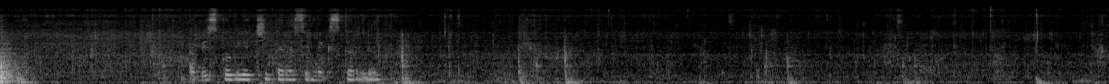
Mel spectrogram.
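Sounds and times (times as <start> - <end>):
frying hiss in a pan: 0.0 - 11.0
spatula knocking and scraping pan: 3.8 - 6.1, 7.0 - 11.0.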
